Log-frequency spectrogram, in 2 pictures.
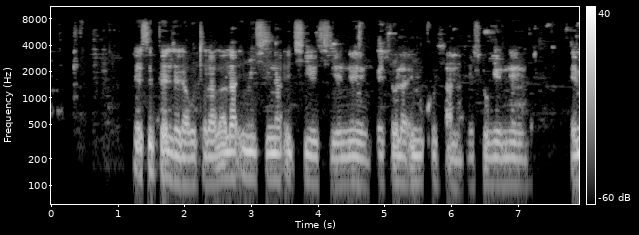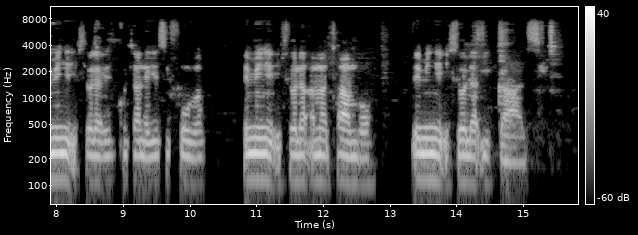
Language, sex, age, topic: North Ndebele, male, 36-49, health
